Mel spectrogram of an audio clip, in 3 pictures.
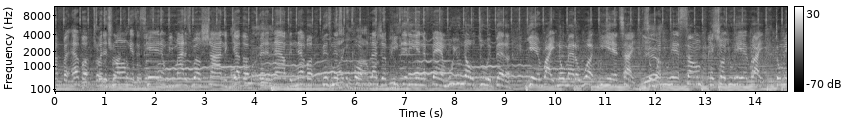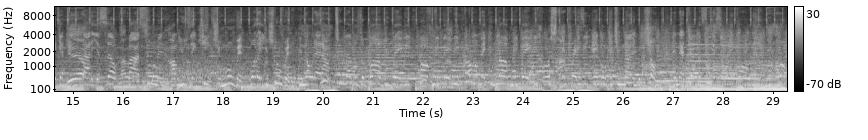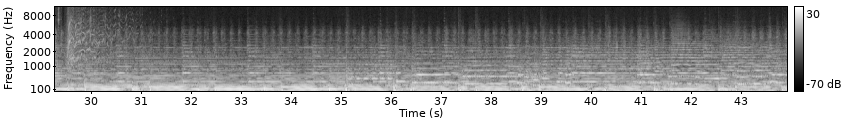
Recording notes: LIVE from Babylon – Woodbridge, VA.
